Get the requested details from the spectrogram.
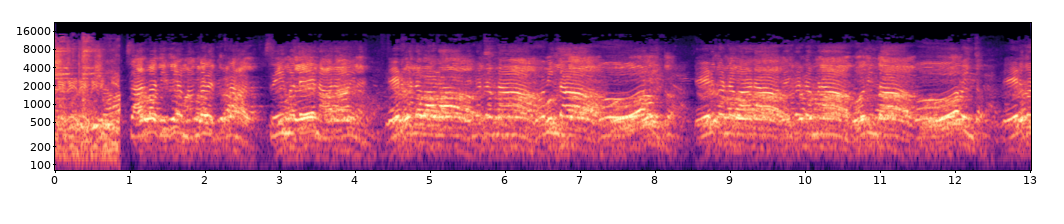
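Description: A man chants prayers nearby.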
